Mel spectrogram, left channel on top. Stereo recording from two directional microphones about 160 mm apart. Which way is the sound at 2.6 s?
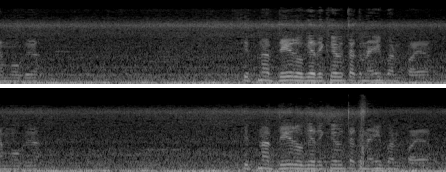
15° left (ahead or behind).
